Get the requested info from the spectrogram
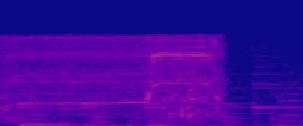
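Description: Cordless drill running under load, a steady whir whose pitch steps up about a second in as it speeds up, then stopping suddenly about a second and a half in.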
